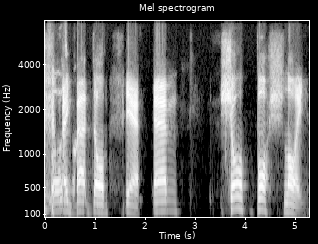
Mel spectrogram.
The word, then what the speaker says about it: Szoboszlai: Szoboszlai. I think one of the Z's is silent, so I think it's Szoboszlai.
